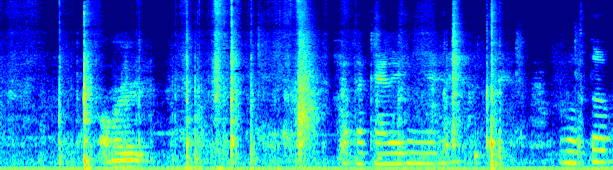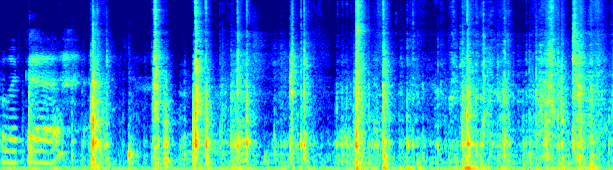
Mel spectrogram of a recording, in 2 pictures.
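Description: Small white cardboard product boxes and their packaging being handled and opened: scattered taps, scrapes and rustles, with quiet voices now and then.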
